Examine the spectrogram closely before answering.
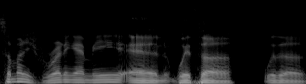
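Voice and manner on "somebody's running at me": ordinary delivery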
